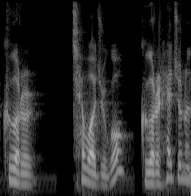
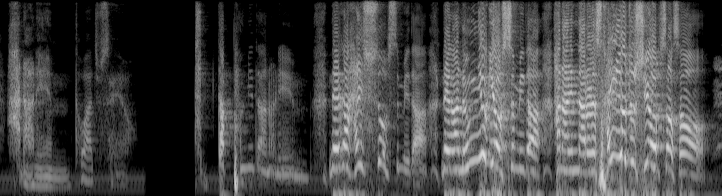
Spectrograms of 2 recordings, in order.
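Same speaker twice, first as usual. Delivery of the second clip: high, loud, desperate crying plea; king's tearful prayer; 14 semitones higher, 12 dB louder than usual. Retold or imitated. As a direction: cry out to God for your life. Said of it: "그가 눈물로 기도합니다". (높고 크게 절박하게 울부짖는 기도)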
